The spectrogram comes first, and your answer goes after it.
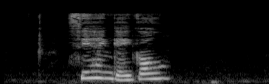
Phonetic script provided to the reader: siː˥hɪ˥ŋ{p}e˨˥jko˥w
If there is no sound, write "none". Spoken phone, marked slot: k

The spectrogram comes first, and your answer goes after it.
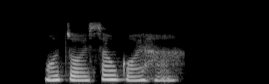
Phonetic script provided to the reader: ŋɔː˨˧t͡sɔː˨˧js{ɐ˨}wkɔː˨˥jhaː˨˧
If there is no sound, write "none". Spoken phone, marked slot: ɐ˥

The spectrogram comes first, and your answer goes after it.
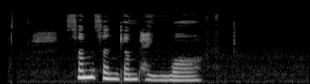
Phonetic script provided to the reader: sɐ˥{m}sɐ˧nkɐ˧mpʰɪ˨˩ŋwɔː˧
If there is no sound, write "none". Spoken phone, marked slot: m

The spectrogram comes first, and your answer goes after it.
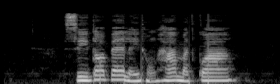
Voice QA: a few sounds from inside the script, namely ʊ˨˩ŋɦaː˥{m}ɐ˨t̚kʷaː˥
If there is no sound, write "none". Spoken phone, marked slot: m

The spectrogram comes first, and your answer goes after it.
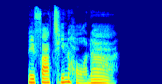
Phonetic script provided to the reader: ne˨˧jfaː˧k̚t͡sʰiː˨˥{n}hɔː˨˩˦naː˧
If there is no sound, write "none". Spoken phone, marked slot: n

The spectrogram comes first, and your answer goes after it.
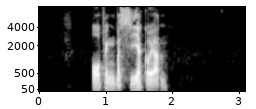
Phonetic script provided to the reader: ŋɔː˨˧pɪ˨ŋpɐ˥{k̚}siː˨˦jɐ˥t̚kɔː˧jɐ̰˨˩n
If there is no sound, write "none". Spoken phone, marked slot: t̚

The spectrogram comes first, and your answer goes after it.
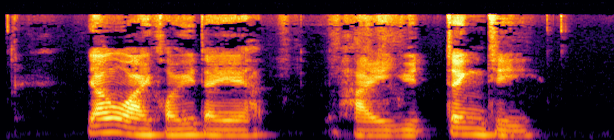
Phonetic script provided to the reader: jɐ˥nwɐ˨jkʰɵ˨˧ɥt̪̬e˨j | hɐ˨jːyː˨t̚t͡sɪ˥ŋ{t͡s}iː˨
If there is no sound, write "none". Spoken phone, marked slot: t͡s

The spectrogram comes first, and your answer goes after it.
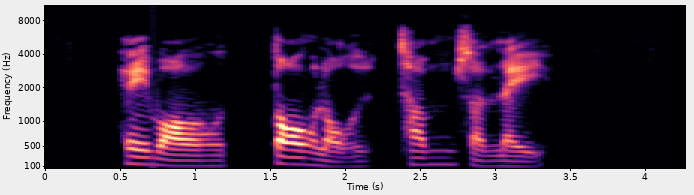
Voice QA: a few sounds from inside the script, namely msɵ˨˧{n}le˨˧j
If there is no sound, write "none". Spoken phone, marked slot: n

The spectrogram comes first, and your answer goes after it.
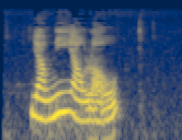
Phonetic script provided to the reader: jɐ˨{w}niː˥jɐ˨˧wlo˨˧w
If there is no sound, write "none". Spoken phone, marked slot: w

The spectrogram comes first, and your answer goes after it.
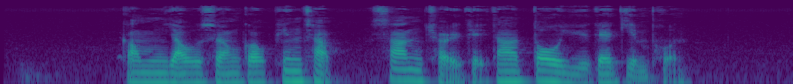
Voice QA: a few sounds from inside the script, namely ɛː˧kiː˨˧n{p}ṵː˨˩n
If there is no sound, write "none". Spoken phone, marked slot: pʰ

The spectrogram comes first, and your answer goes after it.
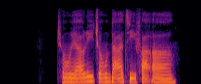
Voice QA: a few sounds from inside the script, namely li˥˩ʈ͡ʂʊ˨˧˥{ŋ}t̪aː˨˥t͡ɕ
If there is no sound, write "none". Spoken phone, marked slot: ŋ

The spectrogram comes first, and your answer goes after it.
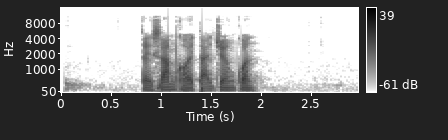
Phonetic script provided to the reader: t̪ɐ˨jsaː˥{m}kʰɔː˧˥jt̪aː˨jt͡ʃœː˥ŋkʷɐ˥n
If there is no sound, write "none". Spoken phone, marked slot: m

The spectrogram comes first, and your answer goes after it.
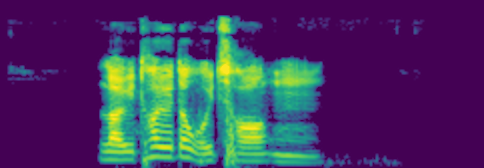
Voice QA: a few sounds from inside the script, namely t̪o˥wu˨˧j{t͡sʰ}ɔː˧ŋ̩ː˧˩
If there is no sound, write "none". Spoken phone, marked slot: t͡sʰ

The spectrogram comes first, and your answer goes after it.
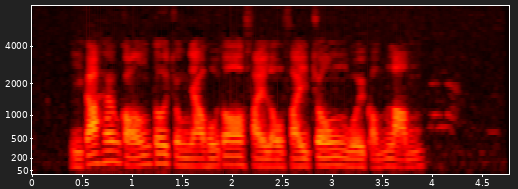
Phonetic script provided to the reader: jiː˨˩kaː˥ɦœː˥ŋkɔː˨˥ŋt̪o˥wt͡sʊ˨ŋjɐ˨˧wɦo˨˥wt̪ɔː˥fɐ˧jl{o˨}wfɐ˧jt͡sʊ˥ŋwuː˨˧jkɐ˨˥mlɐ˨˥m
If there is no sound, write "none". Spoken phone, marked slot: o˨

